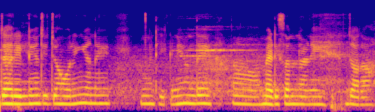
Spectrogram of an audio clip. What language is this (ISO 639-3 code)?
pan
